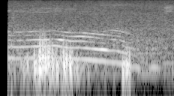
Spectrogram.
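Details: Seven-month-old Alaskan Malamute talking: a drawn-out, moaning, howl-like tone that starts fairly high and slides slowly downward for over a second, then ends in a short low grumble, with a brief human voice underneath.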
